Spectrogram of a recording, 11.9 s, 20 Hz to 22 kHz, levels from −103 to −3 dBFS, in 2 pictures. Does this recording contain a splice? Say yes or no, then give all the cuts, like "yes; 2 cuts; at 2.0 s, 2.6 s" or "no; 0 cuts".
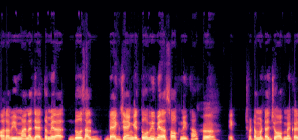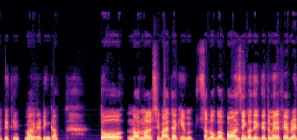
no; 0 cuts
